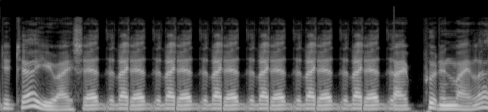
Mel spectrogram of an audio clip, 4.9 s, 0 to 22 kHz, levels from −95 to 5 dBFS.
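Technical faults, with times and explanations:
1.28–3.94 s, broken-record loop: a 0.47 s fragment of the speech plays six times back to back, so the same sliver of sound stutters in an exact cycle and the speech that belonged in that stretch is lost. The likely cause is a stalled player or stream resending the last piece it held. On a waveform the span shows identical envelopes repeating every 0.47 s. On a spectrogram the same formant pattern tiles across the gap.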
